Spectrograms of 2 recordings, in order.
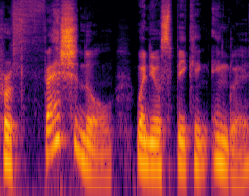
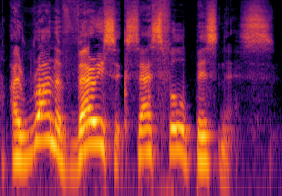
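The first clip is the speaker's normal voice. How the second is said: certain, tone dropping step by step to BUSINESS; falling intonation; 3 dB louder than usual. Shown as a demonstration. Teacher repeating the model for learners, falling to BUSINESS. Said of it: "See how the tone falls".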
